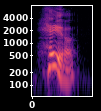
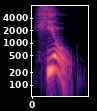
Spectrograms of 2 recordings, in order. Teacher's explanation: the diphthong altered, with the first part of the sound becoming shorter, so from hea to hyo.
